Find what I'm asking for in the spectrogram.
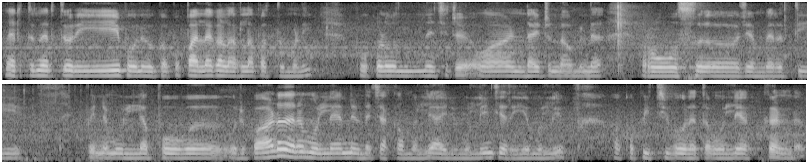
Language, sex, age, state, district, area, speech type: Malayalam, female, 30-45, Kerala, Kannur, rural, spontaneous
